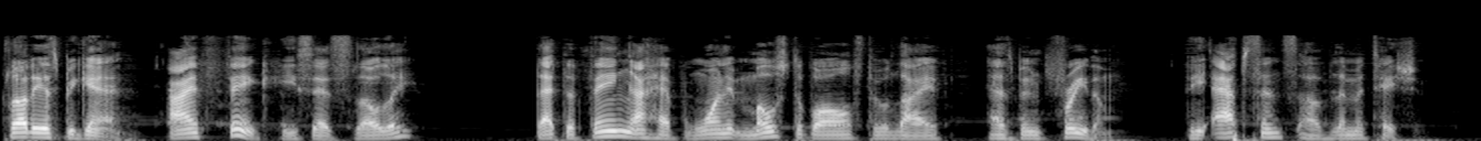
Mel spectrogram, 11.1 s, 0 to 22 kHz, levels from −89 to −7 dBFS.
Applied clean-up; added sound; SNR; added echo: neural mask model DeepFilterNet 3.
